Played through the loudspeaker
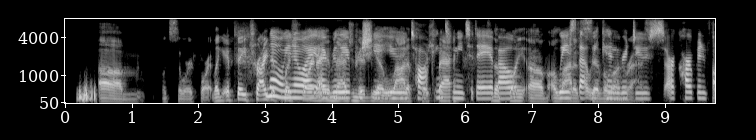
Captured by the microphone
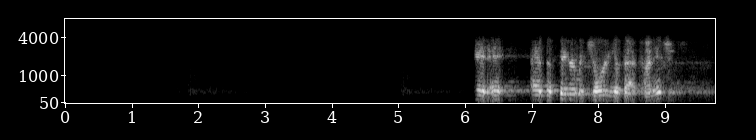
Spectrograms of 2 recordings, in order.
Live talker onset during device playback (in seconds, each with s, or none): 6.2 s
